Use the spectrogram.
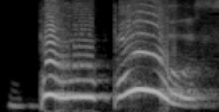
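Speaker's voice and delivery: high, loud boos; shouting. A narrator's reading. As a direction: shout boo after someone fleeing. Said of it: "Ben shouted after him".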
